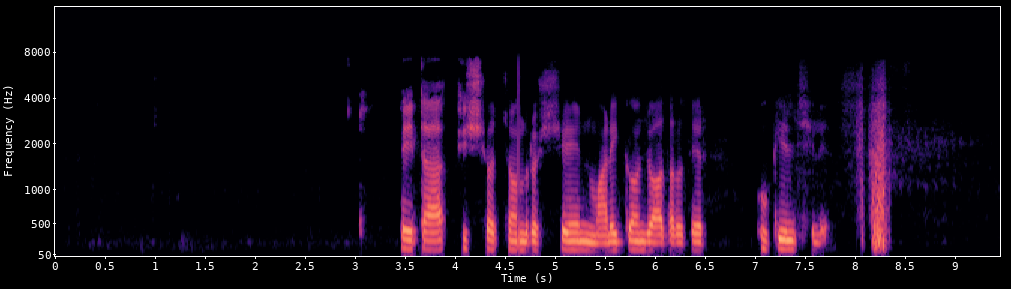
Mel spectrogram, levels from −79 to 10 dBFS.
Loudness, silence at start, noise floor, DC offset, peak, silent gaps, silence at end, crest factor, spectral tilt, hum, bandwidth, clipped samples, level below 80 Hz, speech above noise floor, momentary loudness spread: -16 LUFS; 3.05 s; -74 dBFS; under 0.1%; 0 dBFS; none; 1.1 s; 18 dB; -7 dB/octave; none; 7.4 kHz; under 0.1%; -60 dBFS; 59 dB; 14 LU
